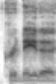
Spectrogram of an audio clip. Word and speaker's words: Grenada: And I would note in response, Eleanor, to your elliptical comment that it is, in fact, Grenada, California. Yes. So just for the record, like I actually pronounced it Granada for the longest time.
